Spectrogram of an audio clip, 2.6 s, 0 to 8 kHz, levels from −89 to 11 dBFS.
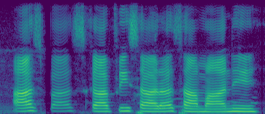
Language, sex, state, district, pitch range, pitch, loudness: Hindi, female, Madhya Pradesh, Bhopal, 195-215 Hz, 205 Hz, -14 LUFS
